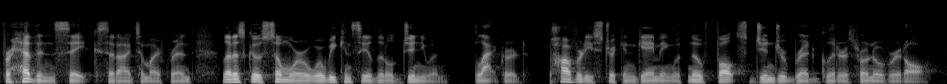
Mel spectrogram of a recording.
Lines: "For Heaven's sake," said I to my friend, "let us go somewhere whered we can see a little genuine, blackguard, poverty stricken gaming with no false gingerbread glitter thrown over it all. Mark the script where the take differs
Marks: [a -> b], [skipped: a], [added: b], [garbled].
"For Heaven's sake," said I to my friend, "let us go somewhere [whered -> where] we can see a little genuine, blackguard, poverty stricken gaming with no false gingerbread glitter thrown over it all.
